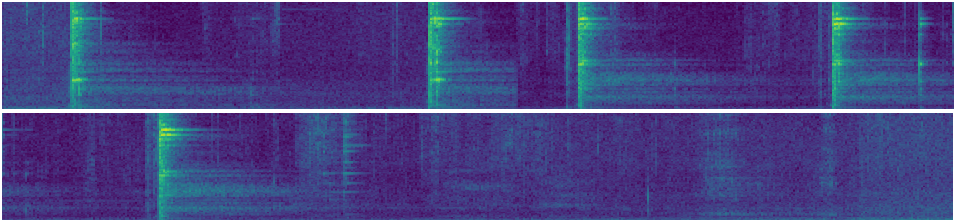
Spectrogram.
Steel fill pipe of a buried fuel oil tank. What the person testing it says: you bang on the other pipe and you listen and you can hear this echoey sound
